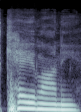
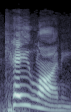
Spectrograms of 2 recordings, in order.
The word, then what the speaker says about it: Kehlani: hey how you doing so how do I pronounce your name it's Kaylani Kaylani yes where are you from I'm from North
